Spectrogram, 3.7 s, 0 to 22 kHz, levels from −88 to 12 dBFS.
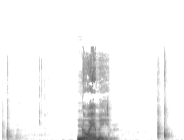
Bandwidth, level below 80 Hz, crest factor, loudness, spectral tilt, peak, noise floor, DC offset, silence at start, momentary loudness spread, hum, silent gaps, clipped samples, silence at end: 15 kHz; -72 dBFS; 20 dB; -23 LUFS; -4.5 dB/octave; -8 dBFS; -80 dBFS; under 0.1%; 1.55 s; 25 LU; none; 2.82-2.86 s; under 0.1%; 0.35 s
